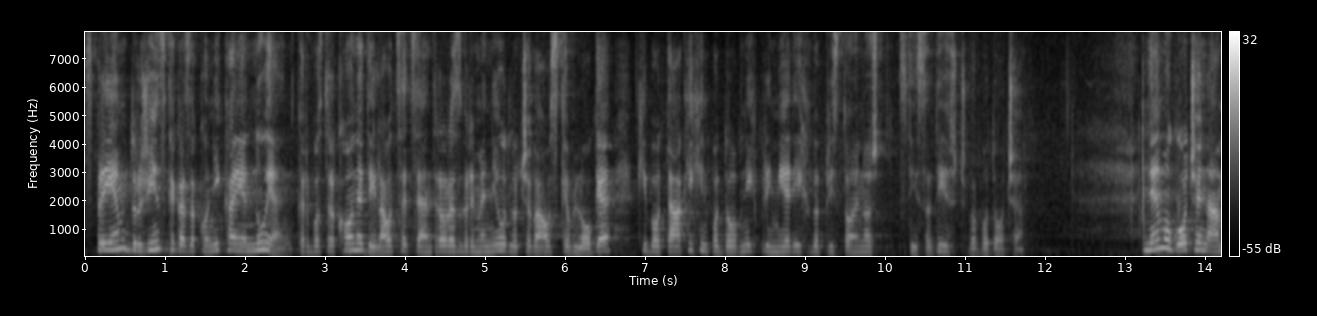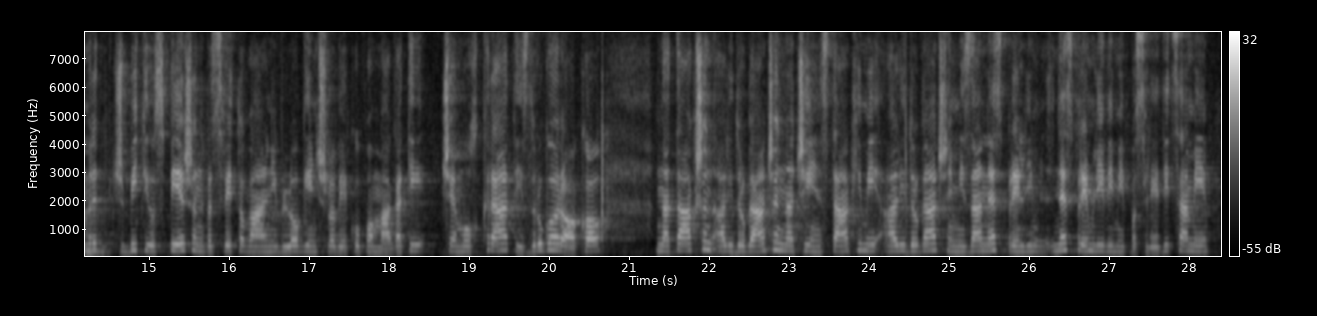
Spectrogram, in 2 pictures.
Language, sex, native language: Slovenian, female, Slovenian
